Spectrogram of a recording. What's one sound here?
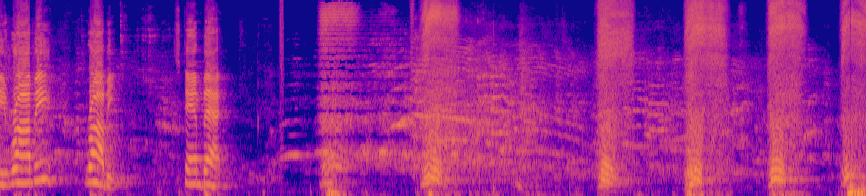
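Children in an audience shout and laugh.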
